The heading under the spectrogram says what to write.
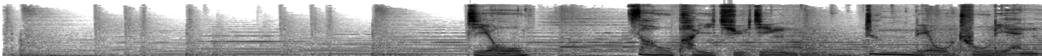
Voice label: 男 广告 白酒广告 大气 浑厚

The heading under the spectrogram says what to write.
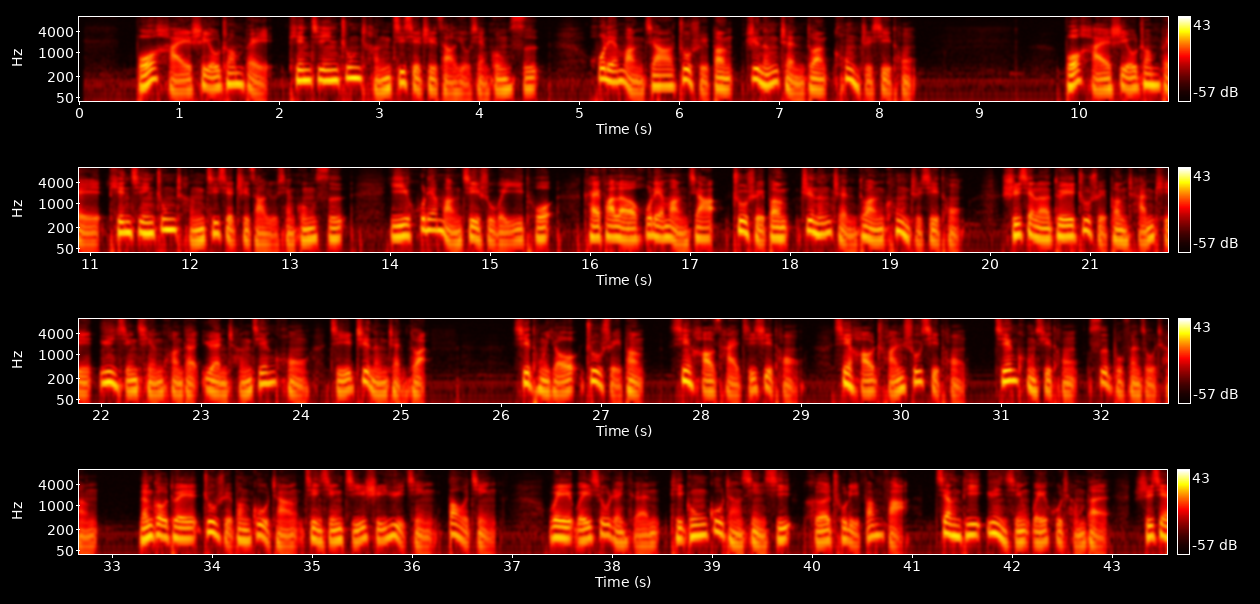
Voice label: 男 课件 机械产品解说

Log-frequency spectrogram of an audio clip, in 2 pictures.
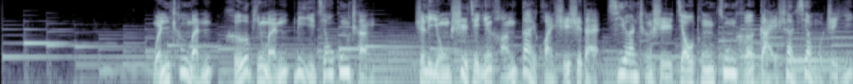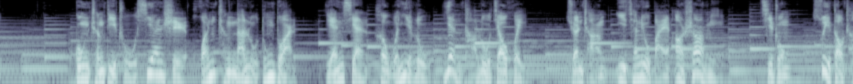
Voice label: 男, 项目介绍; 文昌门立交

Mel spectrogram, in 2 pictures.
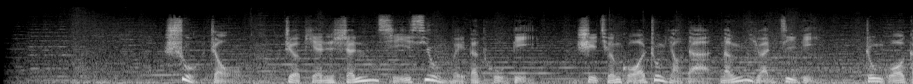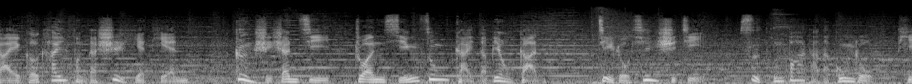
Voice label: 男 专题 政府专题; 政府专题朔州发展

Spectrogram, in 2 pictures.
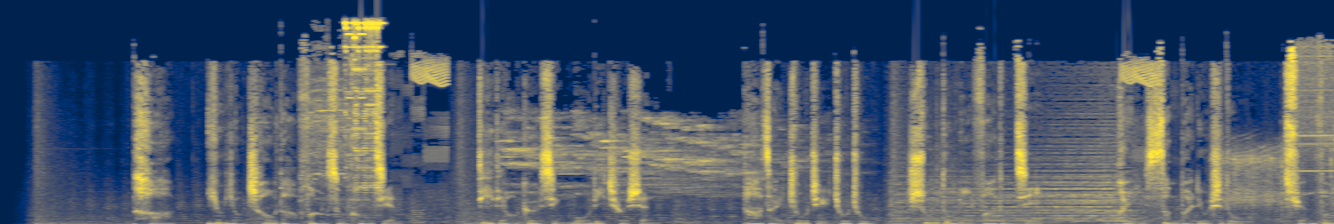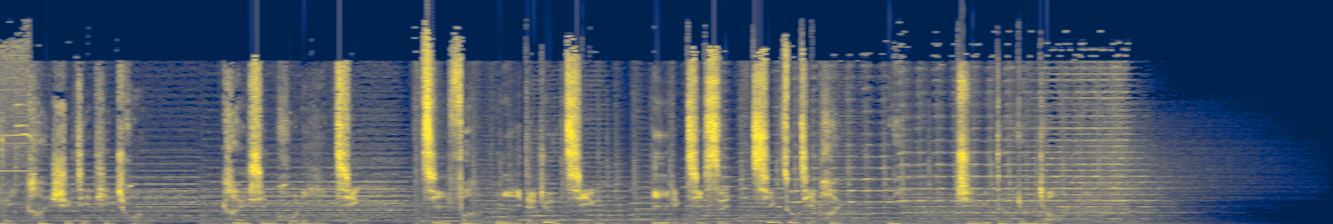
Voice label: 男 片花 电台

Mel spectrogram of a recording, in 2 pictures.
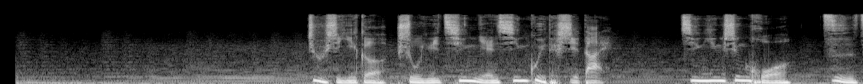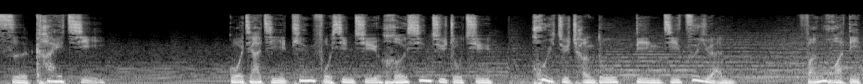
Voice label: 男 广告; 格林城

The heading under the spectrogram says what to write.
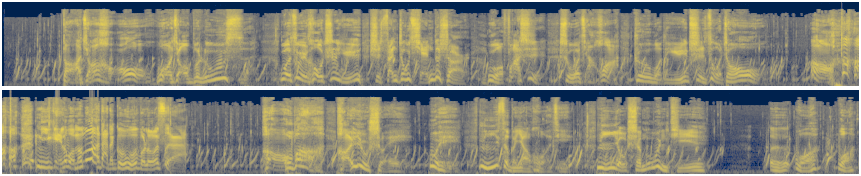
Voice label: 男 动漫 多角色动画配音

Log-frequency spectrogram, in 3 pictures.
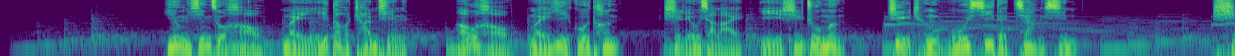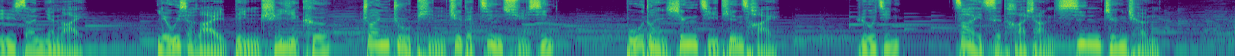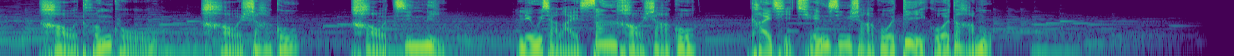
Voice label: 男3 专题; 三好砂锅

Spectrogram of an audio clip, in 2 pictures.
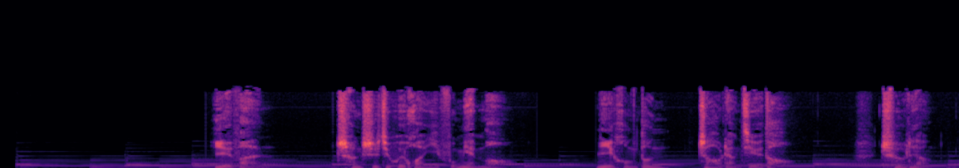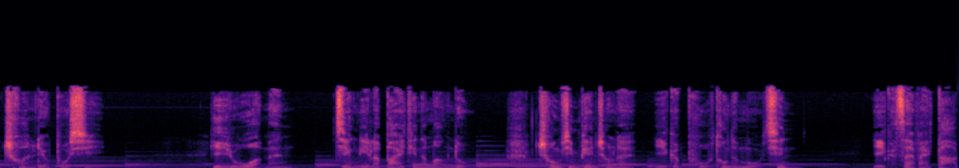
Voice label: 男 旁白 微电影; 国美

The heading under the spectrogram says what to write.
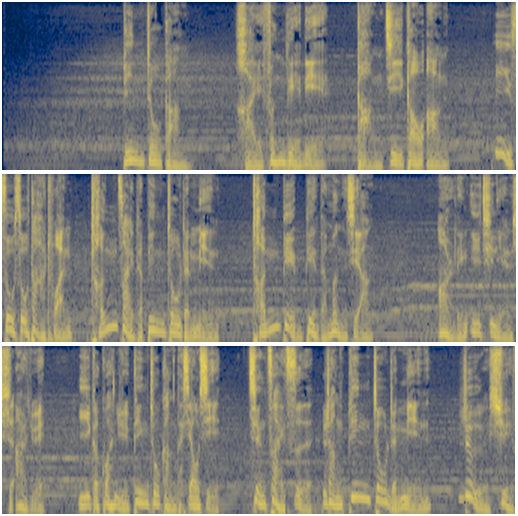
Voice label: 男 专题 宣传片; 滨州港

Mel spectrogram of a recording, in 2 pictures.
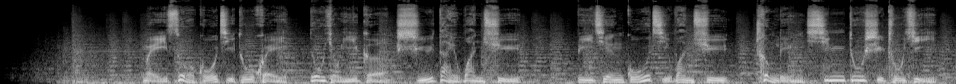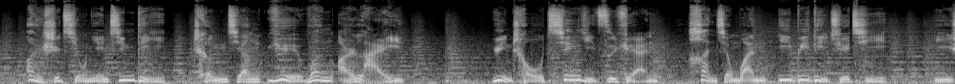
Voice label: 男26 专题 大气品质; 地产; 金地地产

